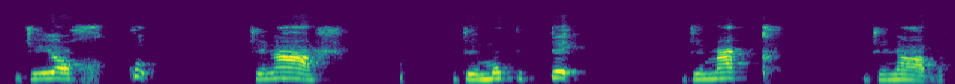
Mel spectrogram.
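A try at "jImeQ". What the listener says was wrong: So I hear your et becoming like an like an A sound, like jamak is what I heard.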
